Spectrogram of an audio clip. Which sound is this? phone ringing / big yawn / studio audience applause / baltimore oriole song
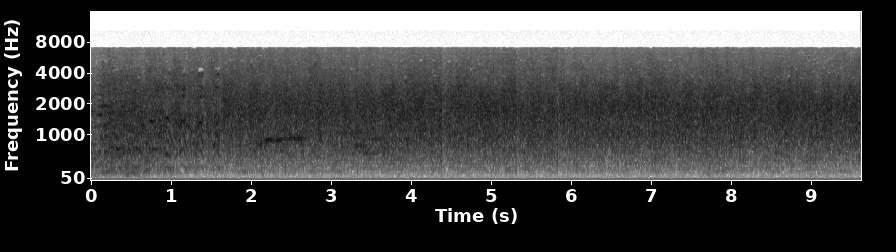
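studio audience applause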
